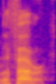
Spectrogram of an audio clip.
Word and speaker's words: Lefevre: How do you pronounce it? You got it. Lefevre.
